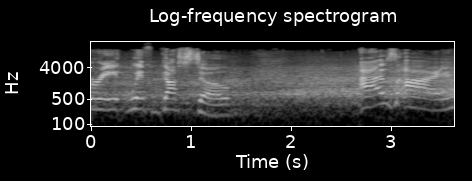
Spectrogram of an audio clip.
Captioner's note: cheering and applause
